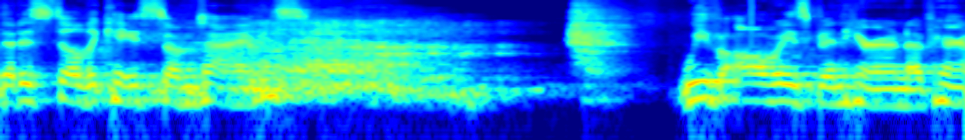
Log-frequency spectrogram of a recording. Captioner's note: audience laughing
